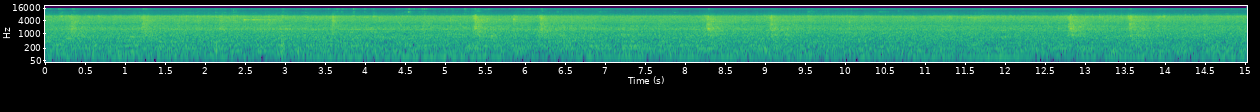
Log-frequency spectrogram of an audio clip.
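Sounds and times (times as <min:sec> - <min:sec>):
train wheels rumbling on rail: 0:00.0 - 0:15.0
wheels clacking over rail joints: 0:05.2 - 0:06.8, 0:08.1 - 0:10.3.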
